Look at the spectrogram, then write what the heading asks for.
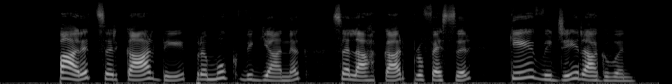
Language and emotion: Punjabi, neutral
